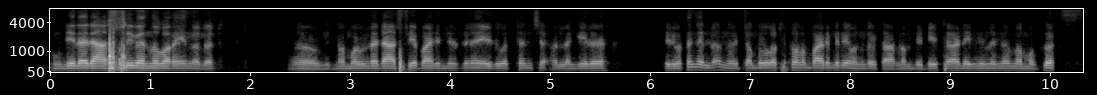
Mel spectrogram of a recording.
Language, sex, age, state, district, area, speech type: Malayalam, male, 30-45, Kerala, Idukki, rural, spontaneous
